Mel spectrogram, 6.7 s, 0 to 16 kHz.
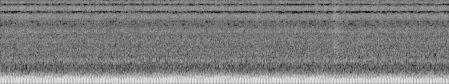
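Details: Rebuilt, bored-over 3.9L V6 swapped into a Jeep JK, coolant being bled and warming to operating temperature: steady, even low rumble at fast idle, no knocking or ticking; owner suspects oil pressure relief valve caused earlier problem.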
